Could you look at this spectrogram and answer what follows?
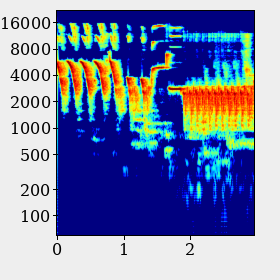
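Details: Canary in ngerek style, used as a prompt for quiet canaries: fast descending swept notes slowing slightly, a couple of brief high whistles, then a sustained buzzy rolling trill.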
